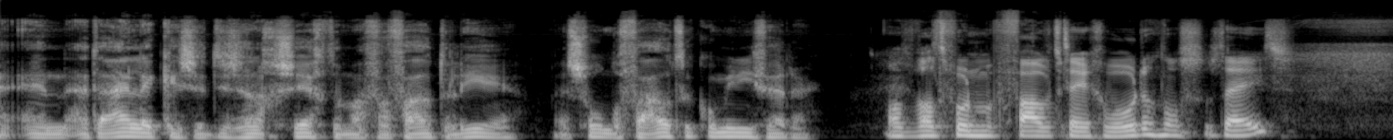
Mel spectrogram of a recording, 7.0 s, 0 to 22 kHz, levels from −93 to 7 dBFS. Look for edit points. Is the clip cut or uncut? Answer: cut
